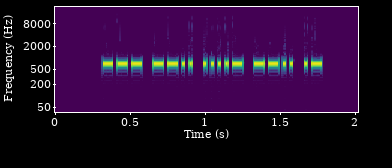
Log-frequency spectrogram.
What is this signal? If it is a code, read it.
Morse code, heard as a keyed tone, about 53 wpm, 700 Hz. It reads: OZ4ZA
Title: DXCC-100 Call Signs - 5 Characters - Repeated 2x - 50wpm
